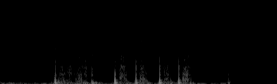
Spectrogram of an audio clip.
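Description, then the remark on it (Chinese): A pen scratches across paper in a quick series of strokes with short pauses between them, as someone keeps writing notes while listening. It stops abruptly after about two seconds, with no voices present. “艾辰的视线没有离开他，但手中的笔依然在记录。”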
